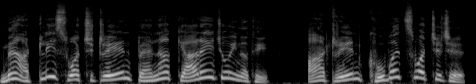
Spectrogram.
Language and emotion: Gujarati, surprised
